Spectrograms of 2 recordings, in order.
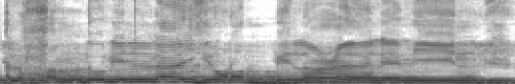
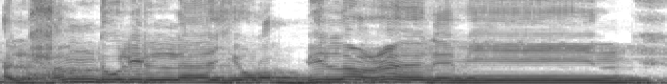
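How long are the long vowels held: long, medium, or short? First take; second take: short; medium. First: It is recited fast, with short two-count vowels. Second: It is recited moderately, with four-count vowels. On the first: "Hadar itu bacaan cepat ... dua harakat" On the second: "mutawasid jadi empat. Empat harakat dua detik"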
